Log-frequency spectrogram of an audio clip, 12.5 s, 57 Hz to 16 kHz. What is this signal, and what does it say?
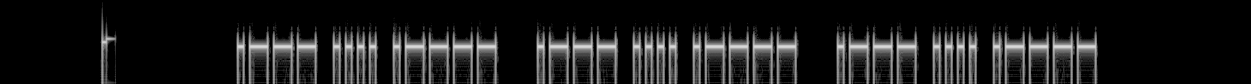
Morse code, heard as a keyed tone, about 20 wpm, 700 Hz. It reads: JH1 JH1 JH1
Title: Callsign Prefixes for Top 25 DXCC - Repeated 3x - 20wpm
